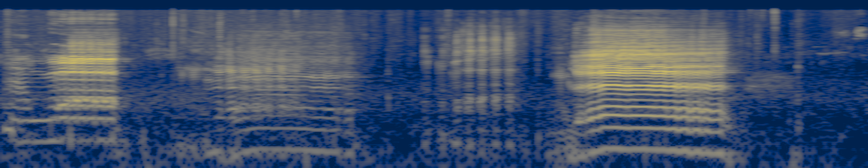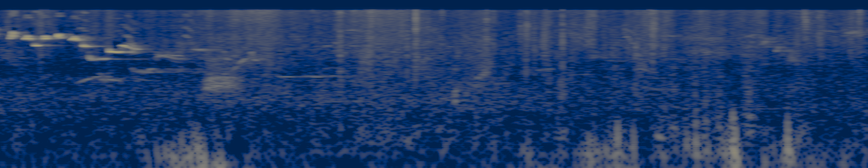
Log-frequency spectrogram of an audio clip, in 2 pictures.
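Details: Zwartbles ewes on a farm in County Kilkenny, Ireland, calling at feeding time on a sunny day in an orchard; loud harmonic bleats near the start and a long wavering bleat at four seconds, then quieter rustling and faint birdsong.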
